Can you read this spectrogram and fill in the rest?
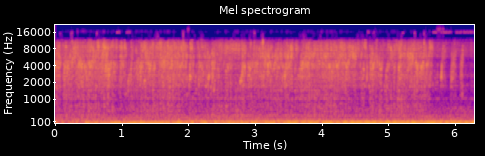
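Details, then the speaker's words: Irregular gurgling and spitting over steady pump hum as a Hygger pond pump is switched on briefly while repriming with irrigation feed and bypass open; intake line still bleeding air, bubbles later stop. "When you turn it off, that'll bubble like that. So, that's bleeding out the air in the line."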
